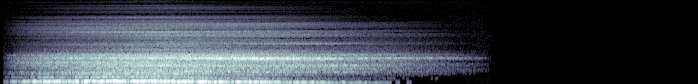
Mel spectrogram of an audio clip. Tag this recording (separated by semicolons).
dark; yottasounds; ambiance; filmscore; breath; ambient; atmosphere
